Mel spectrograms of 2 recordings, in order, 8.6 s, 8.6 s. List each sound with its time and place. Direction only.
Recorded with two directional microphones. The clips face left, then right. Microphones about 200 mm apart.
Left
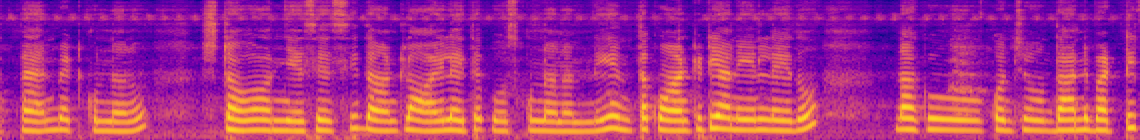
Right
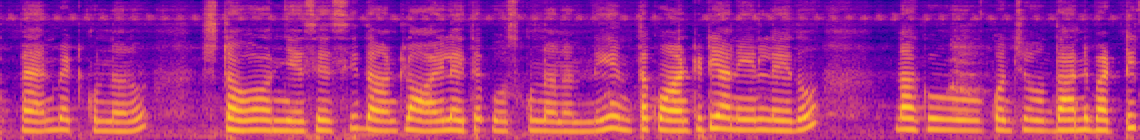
0.1 s a woman's voice: 40° left (ahead or behind)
